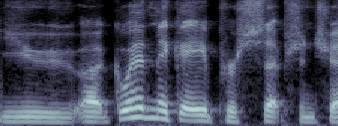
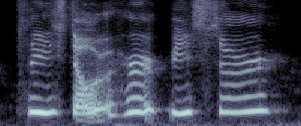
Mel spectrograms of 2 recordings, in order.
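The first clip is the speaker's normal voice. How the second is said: put-on very high, raised young boy's voice; 5 dB louder than usual. Voicing a small boy who comes out from behind a barrel: small boy voice. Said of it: "a small bronze dragonborn boy, probably about eight years old".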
